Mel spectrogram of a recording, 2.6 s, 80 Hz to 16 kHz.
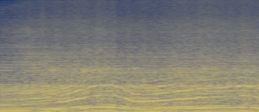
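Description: A 780 hp Audi RS3 launches and accelerates hard on a cold day, its loud, close engine climbing steadily through the revs with a buzzing, harmonic-rich tone and faint tire noise.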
